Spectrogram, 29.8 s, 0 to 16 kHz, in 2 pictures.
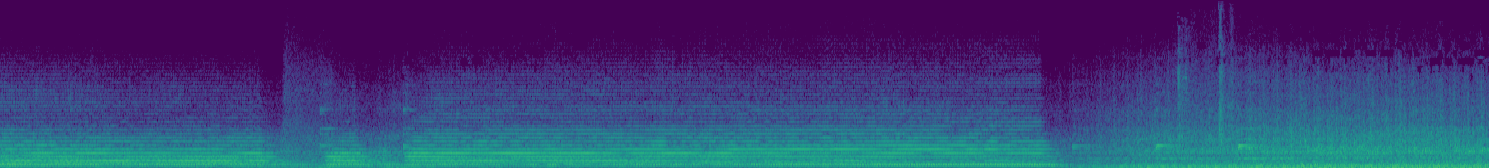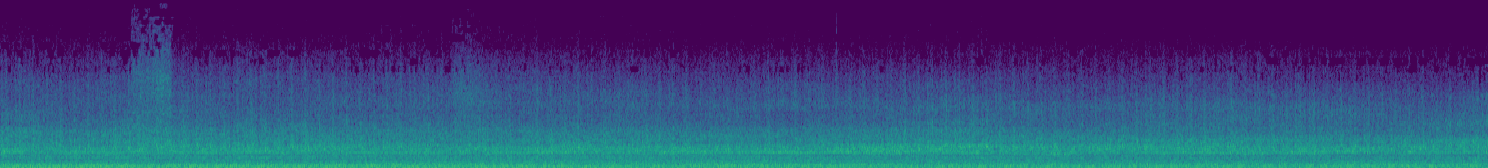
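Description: Horn of a CSX GE ES40DC locomotive sounding one long chord with two brief breaks, stopping about 11 s in. Then the multi-locomotive freight runs across the grade crossing, diesel engines running under a steady rumble and rattle of wheels on rail.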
